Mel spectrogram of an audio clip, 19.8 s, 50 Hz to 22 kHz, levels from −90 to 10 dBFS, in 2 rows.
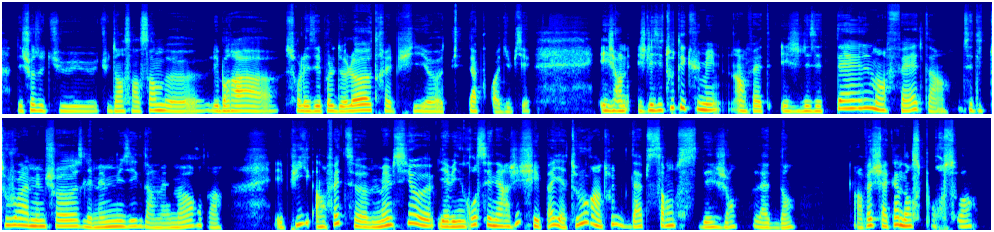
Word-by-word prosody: des 175 - -3
choses 190 +3 0
où 180 - -2
tu, 165 -2 -5
tu 170 - -10
danses 170 0 -3
ensemble, 195 +4 +1
heu, 165 +1 -2
les 180 -2 -1
bras 175 -1 +2
sur 180 - -4
les 170 0 +2
épaules 180 +1 +1
de 165 - +2
l'autre, 195 +3 +5
et 170 - -2
puis, 170 0 -5
heu, 160 - -1
tu - - -16
tapes, 165 -1 -3
quoi, - - -5
du 145 +1 -10
pied. - - -11 0.7
Et 185 - +3
j'en 175 0 +3
je 165 - -3
les 195 -1 +4
ai - - 0
toutes 285 +7 -2
écumées, 220 -6 +3
en 175 - +1
fait, 165 -1 -3
et 170 - -1
je 160 0 -6
les 170 0 0
ai - - -2
tellement 265 -4 +4
faites, 200 +5 -3 0.3
c'était 200 -4 -7
toujours 240 +6 0
la 225 - +3
même 200 -1 +5
chose, 200 0 +1
les 165 - 0
mêmes 170 +3 +2
musiques 195 +1 +1
dans 175 - -5
le - - -4
même 155 +1 -4
ordre. 175 -4 -4 0.5
Et 165 - -4
puis 260 - -1
en 180 - +1
fait, 285 - -2
même 180 +5 +3
si, 310 +6 -2
heu, 240 -8 +4
il - - +3
y - - +5
avait 180 - +5
une 185 - +4
grosse 250 +5 -1
énergie, 205 +3 +3
je - - -4
sais 210 - +3
pas, 220 - -1
il - - +3
y - - +2
a - - -1
toujours 290 +8 +1
un 215 - +4
truc 270 +7 -4
d'absence 205 +4 -3
des 170 0 0
gens, 170 +2 -5 0.2
là-dedans. 155 -1 -4 0.6
En - - -6
fait, 225 - +4
chacun 225 +2 +2
danse 210 -2 +5
pour 195 - -13
soi. 190 +1 -5
185 Hz, 250 wpm, -23 LUFS, 170-210 Hz, 0.7 s, l'autre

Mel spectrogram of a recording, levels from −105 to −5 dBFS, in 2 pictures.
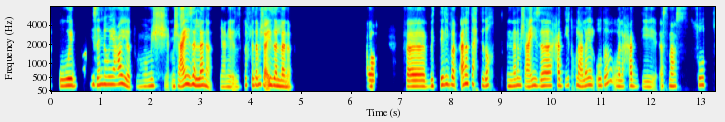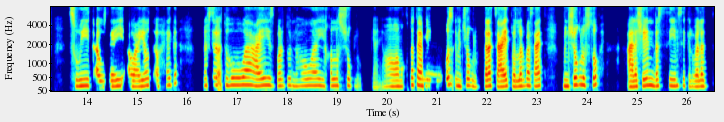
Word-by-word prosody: وبيقعد 225 +1 +3 0.3
بيزّن 275 +1 -1
ويعيط 275 -7 +1
مش 210 +3 -6
مش 210 +1 -6
عايز 275 +8 +6
إلّا 240 -1 +6
أنا، 220 -7 -1
يعني 185 0 -7
الطفل 240 +6 -7
ده 245 - +3
مش 275 -1 -2
عايز 250 -2 +4
إلَّا 215 -3 +5
أنا. 190 0 -3 1.5
آه، 210 -1 +4 0.6
فبالتالي 205 +5 +2
بابقى 260 -2 +3
أنا 305 - +5
تحت 290 -5 -5
ضغط، 235 +3 -3 0.2
إن 210 0 -2
أنا 240 +2 -1
مش 235 -4 -7
عايزة 225 +3 +2
حد 230 -1 -1
يدخل 245 0 -8
عليَّ 225 +4 0
الأوضة 245 +1 -4
ولا 205 -1 -5
حد 215 -1 -2 0.4
أسمع 215 0 -4 0.4
صوت 255 +1 -4 0.5
صويت 225 +1 0 0.2
أو 195 - -2
زعيق 205 +4 -1 0.2
أو 205 - +2
عياط 215 +5 +1
أو - - -4
حاجة، 245 +9 -8 0.5
في - - -11
نفس 240 +2 -8
الوقت 250 0 -2
هو 250 +2 +1
عايز 245 -1 +2
برضه 225 +2 -5
إن 220 -2 -7
هو 225 +2 -4
يخلص 230 0 -3
شغله، 225 -3 -8 0.2
يعني 175 +3 -20
هو 205 +2 -2
مقتطع 250 +5 +1
من 220 -1 +2 0.4
جزء 250 -2 +1
من 215 -2 0
شغله 210 -3 -4
3 225 +2 +6
ساعات 205 +2 +6
والّا 200 +1 +2
4 230 +2 +1
ساعات 225 +1 +4 0.4
من 215 -1 +2
شغله 255 +4 +3
الصبح، 250 +2 -1 0.5
علشان 225 +5 +3
بس 225 +1 -4
يمسك 225 0 -4
الولد، 200 +1 -1
225 Hz, 155 wpm, -24 LUFS, 210-245 Hz, 1.5 s, عايز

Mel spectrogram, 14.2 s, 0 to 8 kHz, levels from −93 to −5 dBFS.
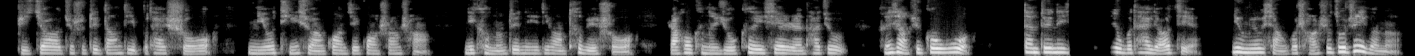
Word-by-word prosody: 比 165 - -5
较 175 +2 +1
就 175 +2 -9
是 175 - -10
对 185 +2 -3
当 175 +1 -5
地 180 -1 -3
不 - - -11
太 175 -3 -4
熟， 140 -3 -2 0.3
你 170 -1 -5
又 175 +2 +1
挺 180 -2 -6
喜 180 - -4
欢 145 -1 -1
逛 165 +1 -2
街、 160 +1 -4
逛 160 -1 -4
商 160 +1 -7
场， - - -9 0.3
你 180 - -2
可 180 0 -4
能 150 -2 -4
对 180 +2 0
那 170 -1 -5
些 165 - -5
地 170 +1 -6
方 155 -2 -3
特 205 - -2
别 155 -3 0
熟， 125 -5 -3 0.3
然 165 - +2
后 195 +3 +2
可 180 - -7
能 165 -1 -3
游 160 0 0
客 195 +4 +1
一 185 - +3
些 185 +1 +2
人， 155 -3 +1
他 175 +3 -4
就 175 -2 -2 0.3
很 190 - +3
想 210 -5 +4
去 195 - 0
购 215 +3 +6
物， 215 +1 +6 0.5
但 225 -2 +5
对 225 +1 +6
那 220 0 +5
些 205 - -4 0.4
又 230 -2 +3
不 190 -2 0
太 200 +1 -2
了 170 -1 +3
解， 190 - -5 0.3
你 235 0 +5
有 225 - +7
没 205 - +5
有 210 0 +4
想 150 -9 -4
过 180 - -1
尝 160 -3 -7
试 215 +4 -2
做 245 +3 +8
这 275 +2 +5
个 180 - -2
呢？ 140 - -7
175 Hz, 290 characters per minute, -23 LUFS, 160-200 Hz, 0.5 s, 做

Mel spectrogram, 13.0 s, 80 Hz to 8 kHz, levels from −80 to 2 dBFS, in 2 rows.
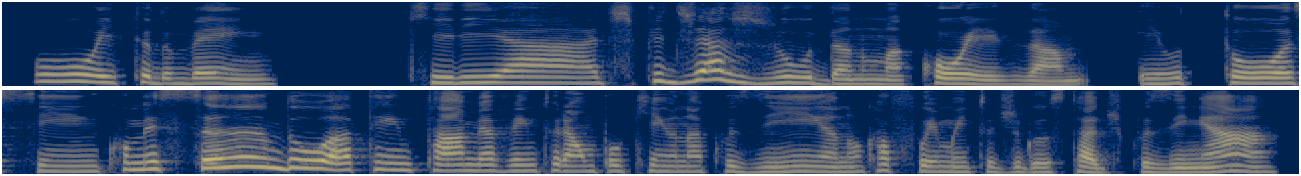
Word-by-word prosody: Oi, 245 -4 +2
tudo 210 -4 -2
bem? 175 -3 -3 0.7
Queria 200 -1 0
te 190 - -11
pedir 250 +1 -1
ajuda 195 - +1
numa 155 -2 -4
coisa. 145 -6 0 0.3
Eu 170 +2 -4 0.2
tô 185 -3 +2
assim, 185 0 -3
começando 295 +4 +5
a 235 -1 +7
tentar 225 -3 +1
me 205 - -1
aventurar 200 -1 -1
um 185 - -5
pouquinho 190 -1 -6
na 180 0 -5
cozinha. 170 +1 -4
Nunca 175 +6 -4
fui 195 -3 -4
muito 165 -1 -6
de 155 +2 -9
gostar 155 +2 -1
de 140 - -13
cozinhar 160 +4 0
185 Hz, 130 wpm, -27 LUFS, 170-215 Hz, 0.7 s, a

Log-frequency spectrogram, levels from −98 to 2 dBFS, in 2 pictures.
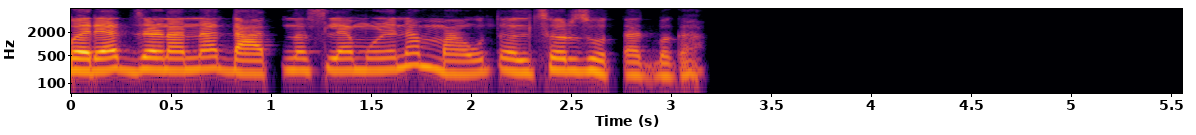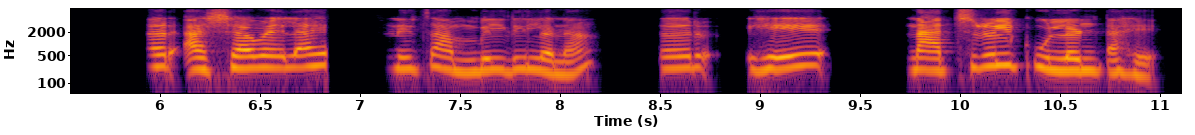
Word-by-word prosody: बऱ्याच 215 +1 +8
जणांना 225 +1 +3
दात 190 -3 +2
नसल्यामुळे 215 0 -2
ना 285 +4 -2
माउथ 195 -4 -4
अल्सर्स 210 +1 -1
होतात 175 -3 -4
बघा. 165 +3 -8 2.8
तर 265 +1 +1
अशा 225 +2 +4
वेळेला 250 +1 +2
हे 280 - +1
नाचणीचं 235 -3 -9
आंबील 215 -1 -2
दिलं 220 -3 -2
ना, 175 0 -5 0.4
तर 245 +1 -2 0.3
हे 245 +6 +3 0.5
नॅचरल 225 +6 +5
कुलंट 215 -6 +1
आहे, 185 -5 -4
220 Hz, 120 wpm, -22 LUFS, 205-240 Hz, 2.8 s, बऱ्याच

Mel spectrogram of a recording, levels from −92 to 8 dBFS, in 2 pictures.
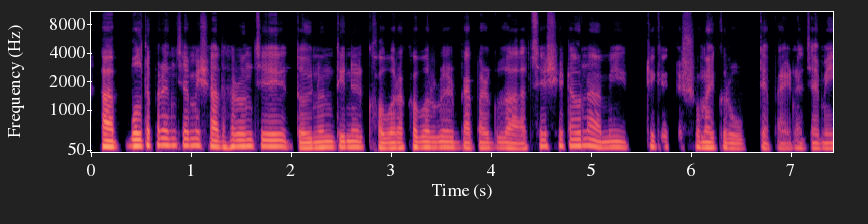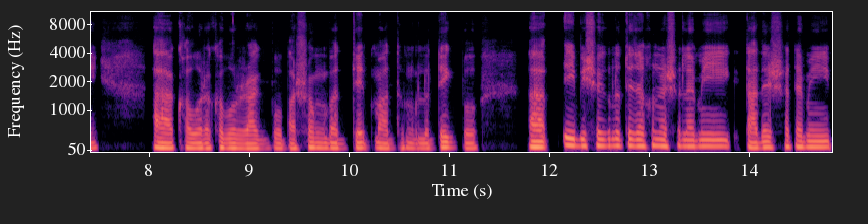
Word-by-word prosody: আ - - +10 0.2
বলতে 155 +2 +6
পারেন 170 -1 +2
যে 165 - -8
আমি 165 - +2
সাধারণ 145 +1 +3
যে 150 -1 +3 0.3
দৈনন্দিনের 125 +3 +2
খবরাখবরের 120 +2 +1
ব্যাপারগুলো 115 +1 -2
আছে 120 +7 -7
সেটাও 155 0 0
না 160 - +2
আমি 125 +1 -1 0.3
ঠিক 135 -2 -4
একটা - - -20
সময় 120 -3 +1
করে 110 -3 -1
উঠতে 110 +2 -9
পারি 100 -1 -8
না। - - -5
যে 110 - -7
আমি 110 0 -3 0.7
আ - - +6 0.2
খবরাখবর 110 0 +1
রাখবো 105 +1 -3
বা 105 - -1
সংবাদ 115 -3 +1
দে 115 - +3 0.2
মাধ্যমগুলো 105 0 -3
দেখব। 120 -1 0 0.7
আ - - +9 0.3
এই 165 - +6
বিষয়গুলোতে 155 +1 0
যখন 150 +2 0
আসলে 150 +1 -3
আমি 150 0 +1 0.4
তাদের 125 +2 +2
সাথে 140 -1 -2
আমি 130 0 +3
125 Hz, 160 wpm, -23 LUFS, 115-145 Hz, 0.7 s, আ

